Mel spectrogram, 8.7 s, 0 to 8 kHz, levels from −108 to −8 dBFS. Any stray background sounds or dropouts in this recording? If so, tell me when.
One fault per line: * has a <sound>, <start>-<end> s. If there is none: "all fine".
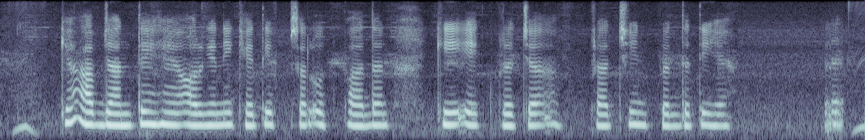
* has a dropout, 2.8-2.9 s
* has a laugh, 8.3-8.5 s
